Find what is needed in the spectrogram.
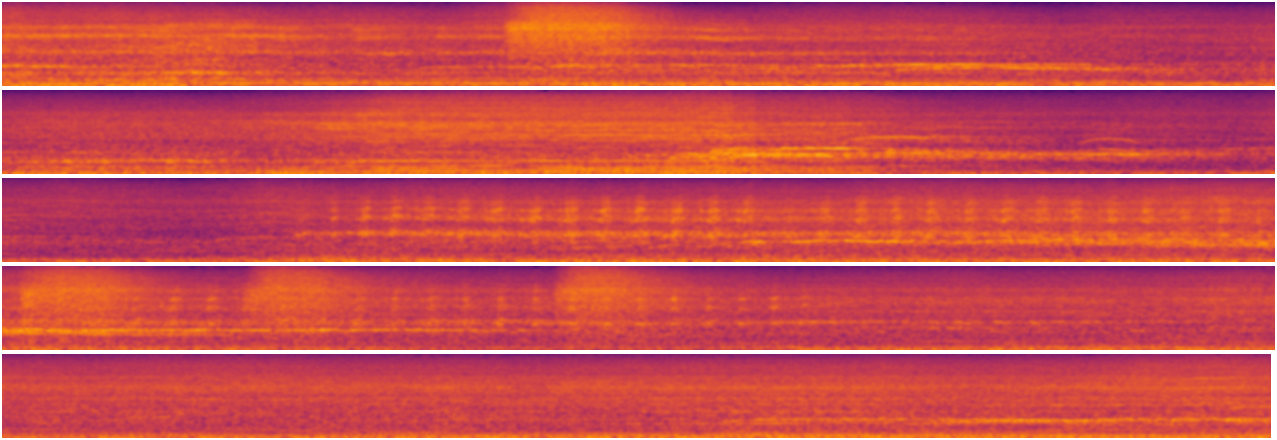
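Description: Bajaj Pulsar stunt motorcycles revving hard and holding high revs through wheelies and burnouts, with a brief drop in engine noise partway through.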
